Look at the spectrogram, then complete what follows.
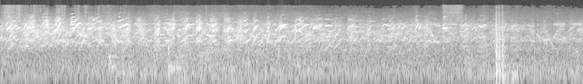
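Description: Faint forest ambience of many small birds chirping and twittering together, with a couple of soft clicks near the end.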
